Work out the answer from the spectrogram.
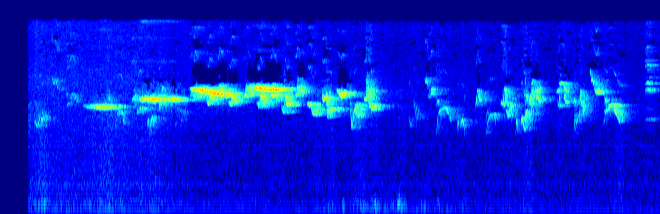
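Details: Azulão, a brown-plumaged bird kept by its owner, singing a long warbled phrase of rich whistled notes that rise and slide between syllables, growing louder midway then breaking into quick chirpy fragments; faint low background hum.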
